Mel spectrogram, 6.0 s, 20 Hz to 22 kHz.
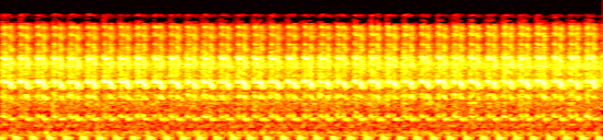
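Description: Electric starter cranking the Peugeot Django 125's four-stroke single-cylinder engine, with an even pulse of about seven beats a second, without firing. The engine is turning over while fuel is drawn up to fill the newly fitted carburettor's float bowl.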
